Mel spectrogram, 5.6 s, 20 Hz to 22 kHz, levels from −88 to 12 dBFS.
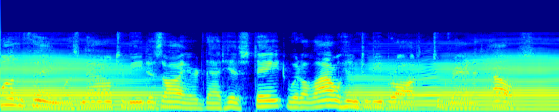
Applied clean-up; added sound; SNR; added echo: none; Wind instrument, woodwind instrument; 2 dB; none.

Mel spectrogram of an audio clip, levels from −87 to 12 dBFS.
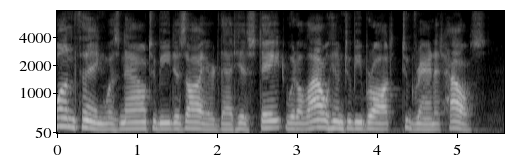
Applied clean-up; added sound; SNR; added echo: none; none; none; none.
